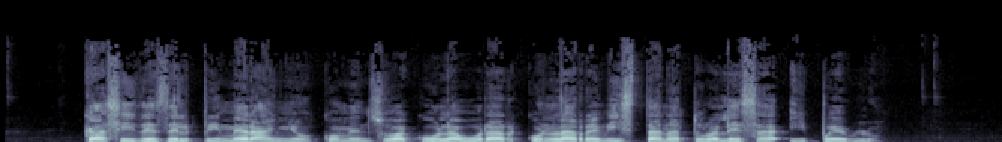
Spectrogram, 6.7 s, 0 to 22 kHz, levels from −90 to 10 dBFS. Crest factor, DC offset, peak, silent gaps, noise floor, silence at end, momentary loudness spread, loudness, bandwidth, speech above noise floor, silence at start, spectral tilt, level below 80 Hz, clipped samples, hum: 18 dB; under 0.1%; -2 dBFS; none; -70 dBFS; 0.85 s; 9 LU; -19 LUFS; 16.5 kHz; 52 dB; 0.55 s; -4 dB/octave; -64 dBFS; under 0.1%; none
